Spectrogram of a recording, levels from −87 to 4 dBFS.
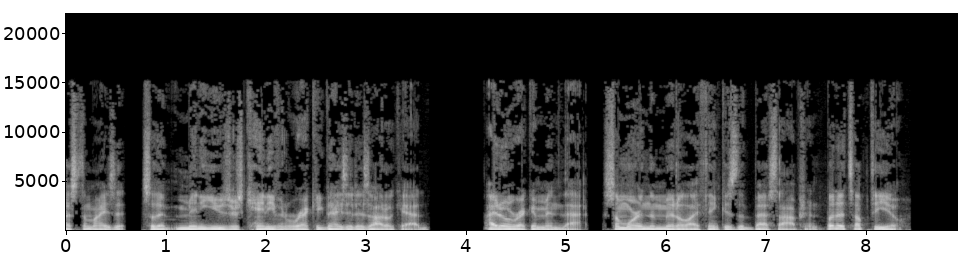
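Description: Crackle on the loudest peaks roughs up the sound from 5.50 to 6.11 s and again from 7.63 to 8.15 s, a gritty edge rather than a constant fuzz. This is hard clipping. In both stretches the signal runs about 2 dB beyond what a stage in the chain can pass, so the tops of the waveform are sheared flat. Those squared-off peaks add harmonics high in the spectrum, heard as brief crackle wherever the level is highest.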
